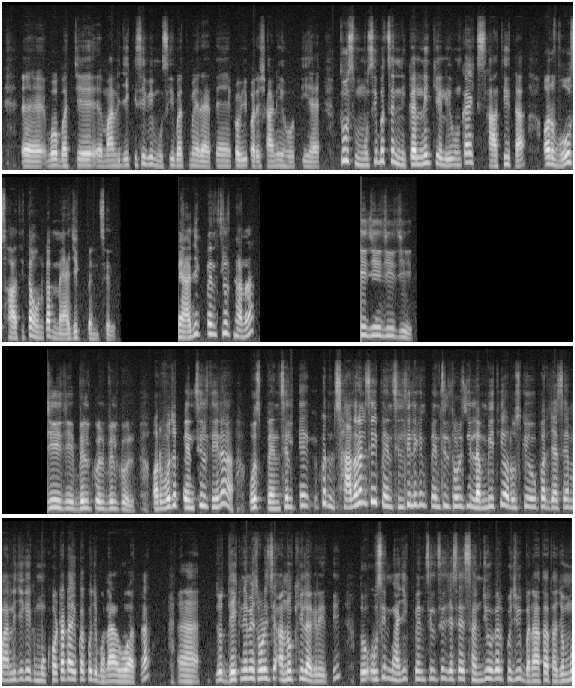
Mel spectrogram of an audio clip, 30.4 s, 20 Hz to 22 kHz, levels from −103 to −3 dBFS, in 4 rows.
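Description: At 9.5, 11.97 and 15.43 s, speech resumes with a clipped start after a pause: the output wakes late after silences of 0.38, 1.0 and 2.36 s, swallowing roughly 0.4 to 0.47 s of onset. Unlike muted pauses, actual speech is lost.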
